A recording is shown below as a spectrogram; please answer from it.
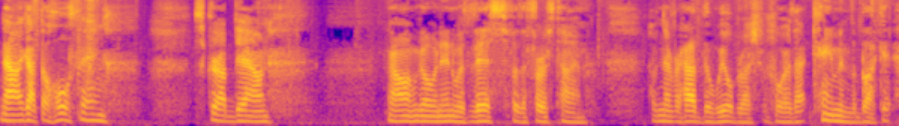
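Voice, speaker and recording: A man talks through a car wash outdoors in an easygoing, rambling vlog style, full of little fillers. His voice sits at an ordinary mid pitch. A faint hum of outdoor noise stays underneath. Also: normal speed, pauses often. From northeastern United States. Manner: relaxed, rambling, filler-heavy. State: slightly out of breath. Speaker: vlogger. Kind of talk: casual talk while washing a car.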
